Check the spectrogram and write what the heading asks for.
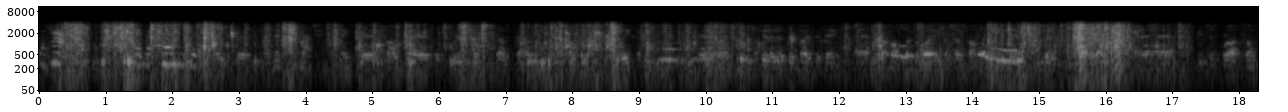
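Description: Indistinct voices without clear words, coming and going throughout, louder around two, eight and fifteen seconds in.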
